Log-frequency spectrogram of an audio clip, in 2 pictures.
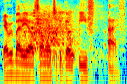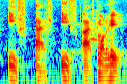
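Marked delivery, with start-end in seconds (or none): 1.6-4.5 lowest voice. Shown as a demonstration. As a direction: drop to the bottom of the voice for eef eif. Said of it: "do it in your lowest voice".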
